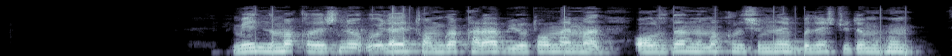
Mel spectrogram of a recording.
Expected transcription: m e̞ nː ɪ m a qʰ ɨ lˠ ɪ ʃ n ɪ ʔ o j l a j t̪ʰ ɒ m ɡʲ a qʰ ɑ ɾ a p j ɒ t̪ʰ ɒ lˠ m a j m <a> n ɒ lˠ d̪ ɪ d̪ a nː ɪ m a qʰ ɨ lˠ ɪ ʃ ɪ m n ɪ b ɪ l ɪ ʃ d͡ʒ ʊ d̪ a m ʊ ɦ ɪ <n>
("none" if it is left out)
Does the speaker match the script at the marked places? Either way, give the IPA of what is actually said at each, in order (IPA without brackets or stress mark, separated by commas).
a, m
